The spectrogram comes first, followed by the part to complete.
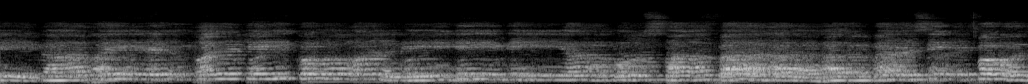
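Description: Young men's voices chanting devotional verse into microphones, a melodic lead line rising and falling over a steady low note held beneath it.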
